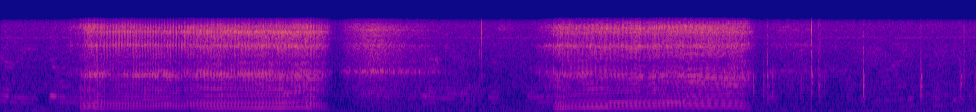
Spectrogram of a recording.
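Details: Dad snoring during work: two long, loud, rattling snores on the in-breath, separated by quiet pauses about four seconds apart; ordinary snoring.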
